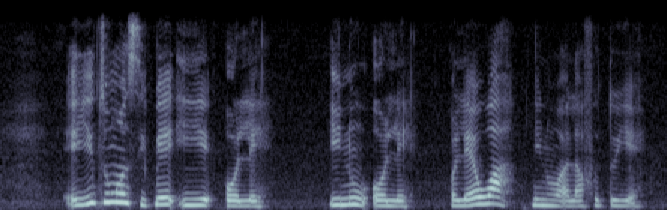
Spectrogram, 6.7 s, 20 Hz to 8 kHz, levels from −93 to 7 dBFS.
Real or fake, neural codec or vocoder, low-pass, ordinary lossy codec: real; none; 7.2 kHz; none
